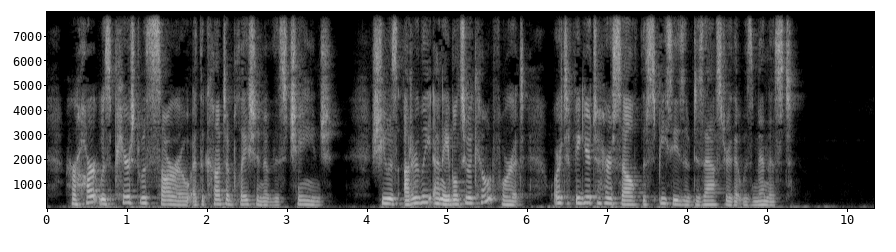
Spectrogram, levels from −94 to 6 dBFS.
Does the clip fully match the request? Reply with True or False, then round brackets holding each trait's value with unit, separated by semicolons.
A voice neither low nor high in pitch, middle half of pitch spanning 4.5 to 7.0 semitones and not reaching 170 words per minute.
False (170 Hz; 5.3 semitones; 185 wpm)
